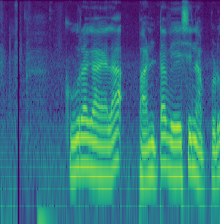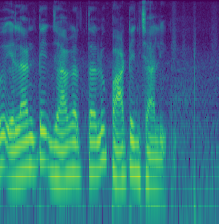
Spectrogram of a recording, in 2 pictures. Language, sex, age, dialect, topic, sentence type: Telugu, male, 25-30, Telangana, agriculture, question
